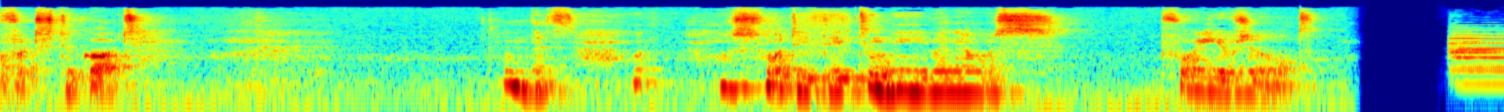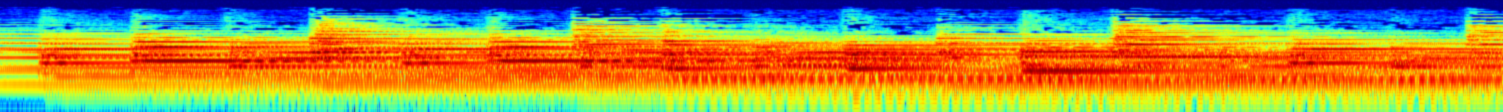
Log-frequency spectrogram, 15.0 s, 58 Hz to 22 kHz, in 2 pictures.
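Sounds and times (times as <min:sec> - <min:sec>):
bells ringing in a peal: 0:07.2 - 0:15.0.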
